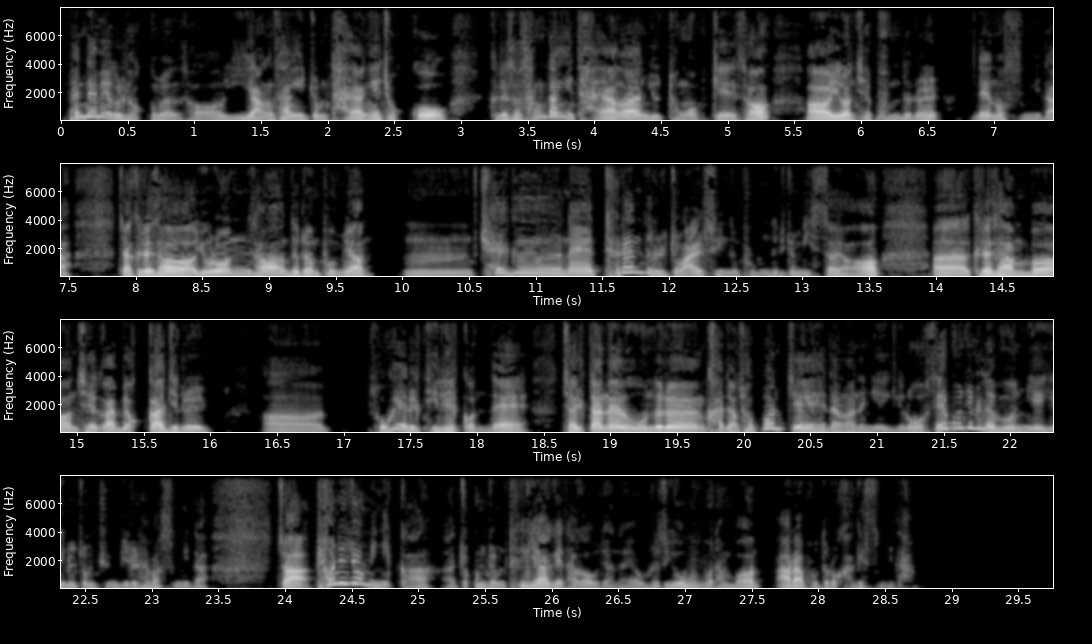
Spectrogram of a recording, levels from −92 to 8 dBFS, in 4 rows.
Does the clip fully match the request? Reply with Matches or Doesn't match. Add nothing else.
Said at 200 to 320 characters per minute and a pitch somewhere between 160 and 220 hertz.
Doesn't match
